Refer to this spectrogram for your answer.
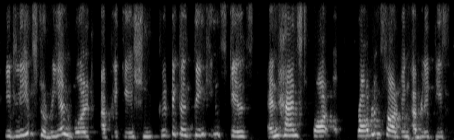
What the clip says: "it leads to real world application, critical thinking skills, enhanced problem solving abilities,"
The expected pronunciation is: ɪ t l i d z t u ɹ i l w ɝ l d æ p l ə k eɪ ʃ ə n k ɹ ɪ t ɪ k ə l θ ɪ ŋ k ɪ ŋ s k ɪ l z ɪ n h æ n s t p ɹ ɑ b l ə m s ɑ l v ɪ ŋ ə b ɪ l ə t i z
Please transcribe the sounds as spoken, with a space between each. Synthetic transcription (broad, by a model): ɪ t l i d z t u ɹ i l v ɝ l d æ p l ə k eɪ ʃ ə n k ɹ ɪ t ɪ k ə l t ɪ ŋ k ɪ ŋ s k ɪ l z ɪ n h æ n s t p ɹ ɑ b l ə m s ɑ l v ɪ ŋ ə b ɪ l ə t i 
